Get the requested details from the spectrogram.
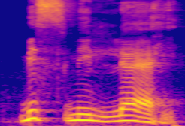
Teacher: আপনারা স্ক্রিনে দেখতে পাচ্ছেন একটি উদাহরণ দেওয়া আছে বিসমিল্লাহি আল্লাহ শব্দের দ্বিতীয় লামের আগে এখানে জের এসেছে আপনার জের দেখতে পাচ্ছেন এজন্যে আল্লাহ শব্দের দ্বিতীয় লামটিকে বারিক করে পাতলা করে পড়তে হবে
